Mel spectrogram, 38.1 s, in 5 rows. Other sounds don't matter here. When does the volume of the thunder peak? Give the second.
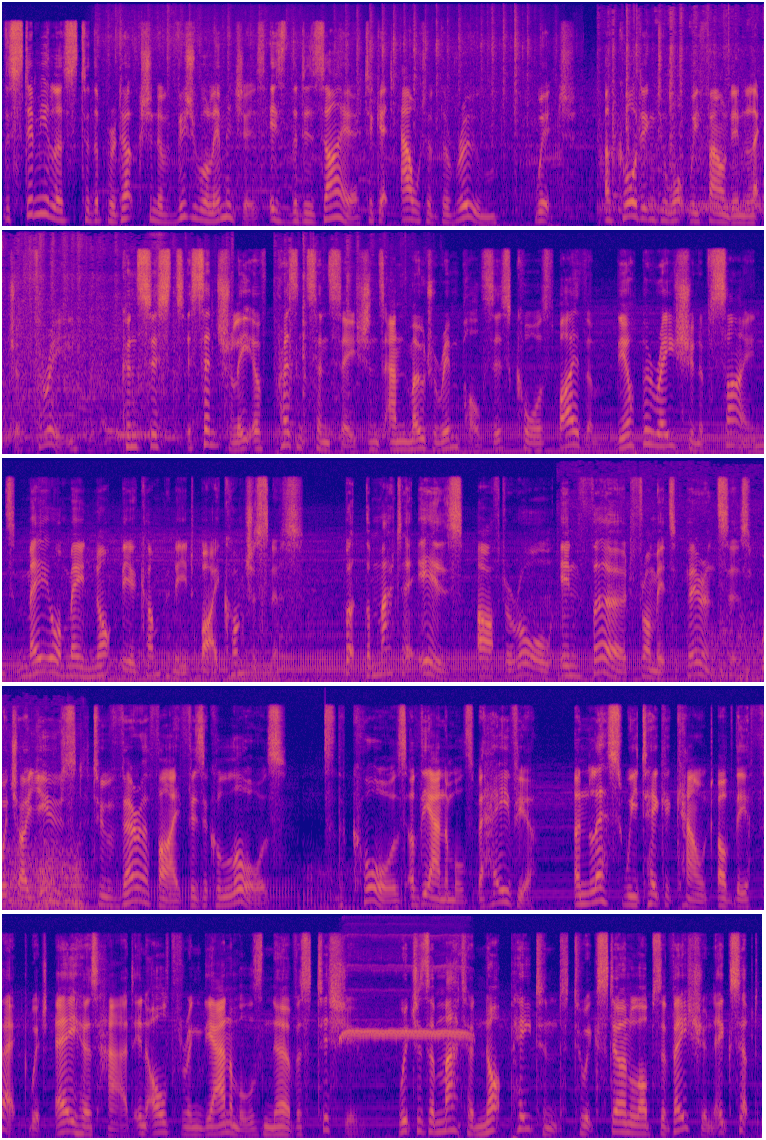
23 s.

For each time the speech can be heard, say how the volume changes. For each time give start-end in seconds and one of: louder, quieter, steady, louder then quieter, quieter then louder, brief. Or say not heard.
0.0-38.0 steady.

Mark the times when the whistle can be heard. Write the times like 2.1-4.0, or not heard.
33.8-35.2.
